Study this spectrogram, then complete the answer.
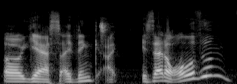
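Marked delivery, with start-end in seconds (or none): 1.4-2.3 high, loud, taken-aback question; incredulous, voice raised; surprised question. Real, not acted. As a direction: blurt it out in disbelief, pitch jumping up. Surprised at the short list.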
